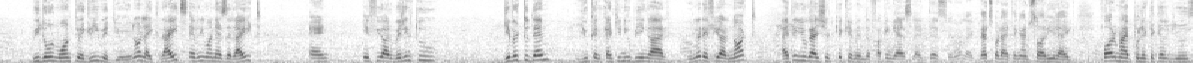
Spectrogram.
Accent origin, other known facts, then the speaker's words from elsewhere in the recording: Pakistan; I'm from Pakistan.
